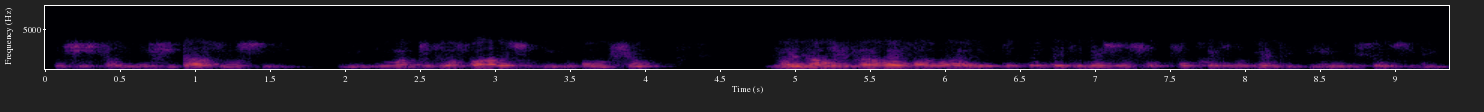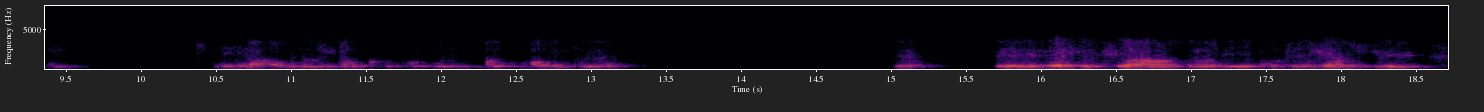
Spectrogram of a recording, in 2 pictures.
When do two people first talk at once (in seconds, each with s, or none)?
none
